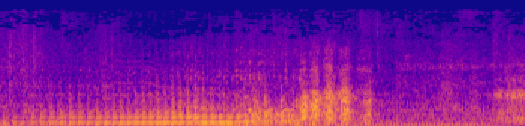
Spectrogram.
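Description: Film soundtrack: a low, steady droning sound that grows louder, then a louder, harsher burst about two and a half seconds in, before it drops back.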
